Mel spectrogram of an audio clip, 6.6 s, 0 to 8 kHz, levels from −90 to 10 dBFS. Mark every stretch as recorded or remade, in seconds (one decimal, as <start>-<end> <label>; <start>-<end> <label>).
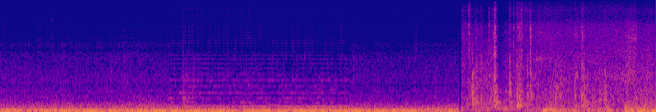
0.0-1.7 recorded; 1.7-3.5 remade; 3.5-6.6 recorded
